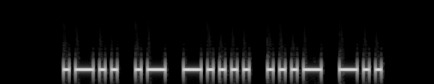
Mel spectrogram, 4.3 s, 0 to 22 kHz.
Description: Morse code, heard as a keyed tone, about 21 wpm, 700 Hz. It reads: LA6VD
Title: DXCC-100 Call Signs - 5 Characters - Repeated 3x - 20wpm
